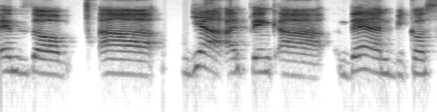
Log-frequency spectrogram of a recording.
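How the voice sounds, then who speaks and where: Speaking with a strong Mexican accent, a woman uses a bright, sharp tone at a medium pitch with fairly even intonation. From Mexico, León, Guanajuato. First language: Spanish. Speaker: poultry worker organizer. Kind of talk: panel discussion.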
